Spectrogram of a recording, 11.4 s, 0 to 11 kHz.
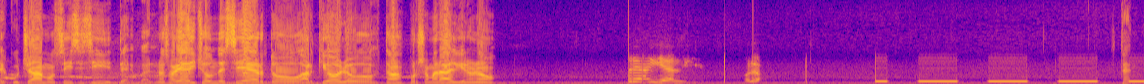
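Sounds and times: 
speech: 0.0 - 5.0, 6.3 - 7.7, 11.2 - 11.4
faint noise: 0.0 - 11.4
telephone tone after a phone call is cut off: 8.8 - 11.4.

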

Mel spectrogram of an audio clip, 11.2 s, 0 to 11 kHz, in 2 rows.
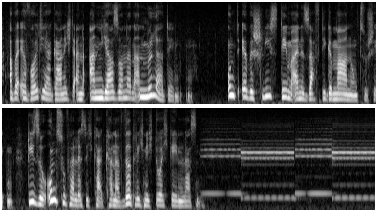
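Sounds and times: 
speech: 0.1 - 8.9
two-tone emergency vehicle siren: 8.6 - 11.2.

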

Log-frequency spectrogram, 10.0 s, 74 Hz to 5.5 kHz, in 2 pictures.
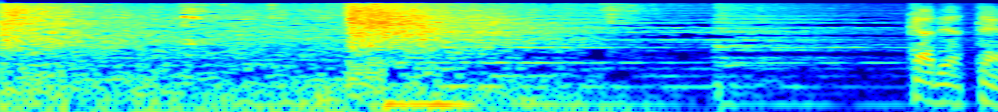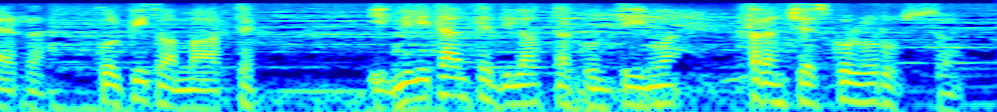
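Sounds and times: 
gunshot fired by police during street clashes: 0.0 - 0.7, 1.7 - 2.9
speech: 4.6 - 9.9.

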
